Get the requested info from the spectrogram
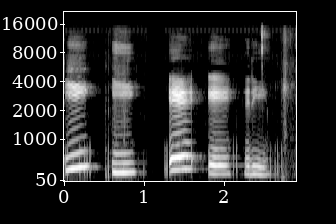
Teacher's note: में पहला प्रकार है है अग्र स्वर अग्र स्वर क्यों क्योंकि जिन स्वरों के उच्चारण में हमारी जीव का जो अगला हिस्सा कार्य करता है तो उनको कहा जाता है अग्र स्वर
